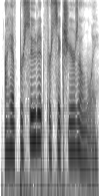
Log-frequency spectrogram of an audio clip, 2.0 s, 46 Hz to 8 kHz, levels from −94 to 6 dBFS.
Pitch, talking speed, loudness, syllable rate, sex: 155 Hz, 240 wpm, -17 LUFS, 5.5 syllables/s, female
